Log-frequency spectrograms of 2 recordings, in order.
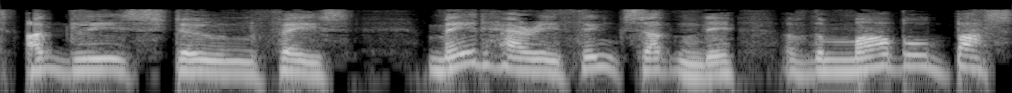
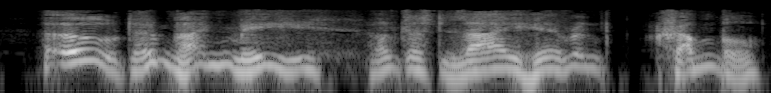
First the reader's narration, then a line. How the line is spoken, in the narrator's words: one of their disembodied heads, it moaned faintly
